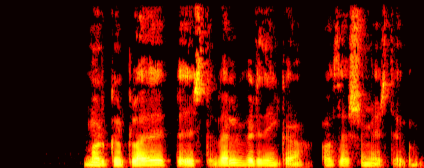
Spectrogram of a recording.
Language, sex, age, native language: Icelandic, male, 18-19, Icelandic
